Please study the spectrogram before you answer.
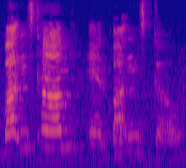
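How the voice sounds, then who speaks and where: A woman reads a picture book aloud to young children in an expressive, emphatic, sing-song way, putting questions to her listeners. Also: on the high side, slow. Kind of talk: storybook read-aloud with sung refrains. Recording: distant microphone with faint background noise.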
